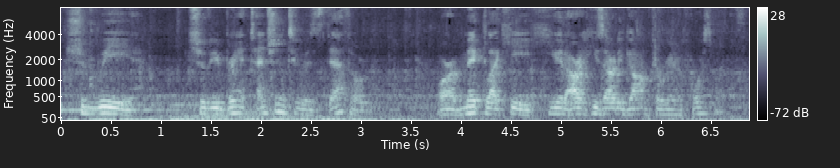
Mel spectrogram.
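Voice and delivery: low, hushed, hesitant aside; under his breath. Acted. Companion privately asking Taladar about covering a death, under his breath. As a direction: murmur it discreetly to a companion. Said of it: "under his breath".

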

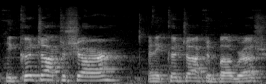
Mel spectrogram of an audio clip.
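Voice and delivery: ordinary delivery

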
